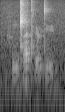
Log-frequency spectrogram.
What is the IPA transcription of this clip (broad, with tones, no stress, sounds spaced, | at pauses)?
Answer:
f ĩ˩˧ ɡ͡ǁ ɐ˦˥ tʰ ø˩˧ ɳ t̪ y˩˧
